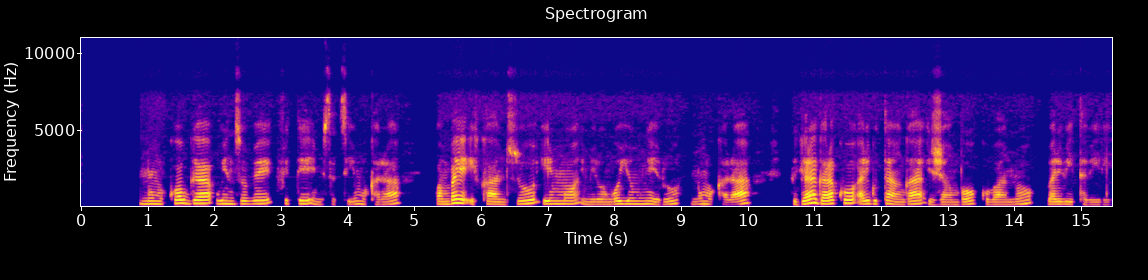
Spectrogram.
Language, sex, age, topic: Kinyarwanda, female, 18-24, government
